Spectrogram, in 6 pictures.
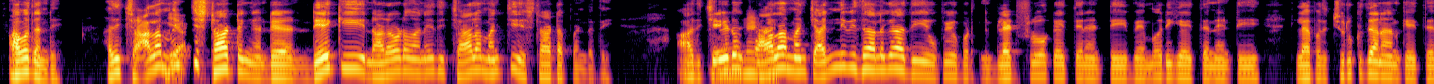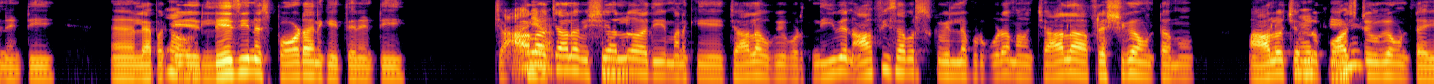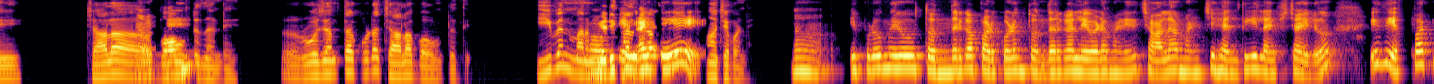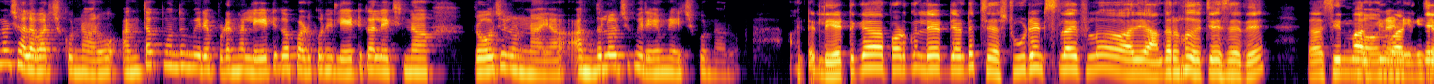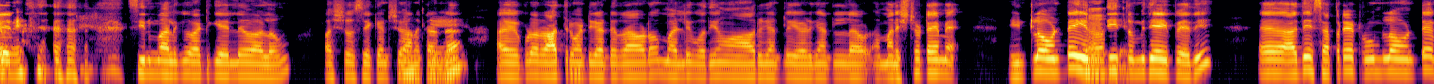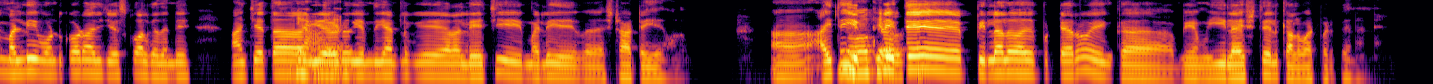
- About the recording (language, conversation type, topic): Telugu, podcast, రోజూ ఏ అలవాట్లు మానసిక ధైర్యాన్ని పెంచడంలో సహాయపడతాయి?
- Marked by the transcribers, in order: in English: "స్టార్టింగ్"; in English: "డేకి"; in English: "స్టార్టప్"; in English: "బ్లడ్ ఫ్లో"; in English: "మెమరీ"; other background noise; in English: "లేజీనెస్"; in English: "ఇవెన్ ఆఫీస్ అవర్స్‌కి"; in English: "ఫ్రెష్‌గ"; in English: "పాజిటివ్‌గ"; in English: "ఇవెన్"; in English: "మెడికల్‌గ"; in English: "హెల్తీ లైఫ్"; in English: "లేట్‌గ"; in English: "లేట్‌గ"; in English: "లేట్"; in English: "స్టూడెంట్స్ లైఫ్‌లో"; tapping; chuckle; in English: "ఫస్ట్ షో ,సెకండ్ షో"; in English: "టైమే"; in English: "సపరేట్ రూమ్‌లో"; in English: "స్టార్ట్"; in English: "లైఫ్ స్టైల్‌కి"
